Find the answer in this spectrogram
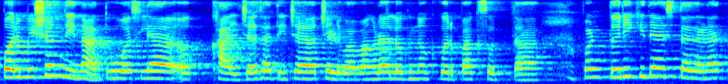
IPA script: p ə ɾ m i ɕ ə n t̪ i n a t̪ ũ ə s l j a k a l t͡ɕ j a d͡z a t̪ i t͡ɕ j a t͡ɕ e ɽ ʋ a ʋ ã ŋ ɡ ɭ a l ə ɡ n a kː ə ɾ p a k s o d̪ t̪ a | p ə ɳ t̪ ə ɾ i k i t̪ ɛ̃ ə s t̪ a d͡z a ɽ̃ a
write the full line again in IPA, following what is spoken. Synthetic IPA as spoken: p ə ɾ m i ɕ ə n d̪ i n a t̪ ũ ə s l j a kʰ a l t͡ɕ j a d͡z a t̪ i t͡ɕ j a t͡ɕ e ɽ ʋ a ʋ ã ŋ ɡ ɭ a l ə ɡ n ə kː ə ɾ p a k s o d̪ t̪ a | p ə ɳ t̪ ə ɾ i k i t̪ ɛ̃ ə s t̪ a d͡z a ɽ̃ a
